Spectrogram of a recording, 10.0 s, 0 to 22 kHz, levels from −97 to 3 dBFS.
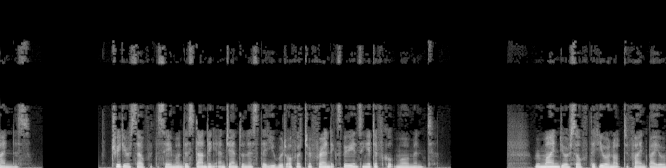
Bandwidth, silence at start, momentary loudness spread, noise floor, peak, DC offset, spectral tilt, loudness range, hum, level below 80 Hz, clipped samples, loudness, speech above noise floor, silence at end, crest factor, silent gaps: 16.5 kHz; 0 s; 8 LU; under -90 dBFS; -2 dBFS; under 0.1%; -6.5 dB/octave; 3 LU; none; -42 dBFS; under 0.1%; -18 LUFS; over 73 dB; 0 s; 18 dB; 0.66-1.46 s, 6.77-7.58 s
